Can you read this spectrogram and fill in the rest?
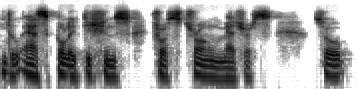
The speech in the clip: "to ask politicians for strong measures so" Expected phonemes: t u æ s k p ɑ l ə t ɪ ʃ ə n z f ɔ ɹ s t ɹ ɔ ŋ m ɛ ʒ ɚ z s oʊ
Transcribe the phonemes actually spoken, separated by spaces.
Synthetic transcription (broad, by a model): t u æ s k p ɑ l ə t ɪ ʃ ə n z f ɔ ɹ s t ɹ ɔ ŋ m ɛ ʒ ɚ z s oʊ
